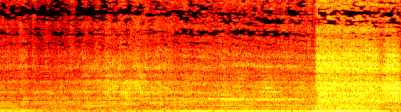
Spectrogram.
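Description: A propeller fighter plane's engine drone from a war-film soundtrack, played back through a speaker. The drone holds steady and grows a little stronger, and a louder rushing noise swells in about three seconds in.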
